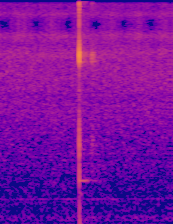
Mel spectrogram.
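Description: A short electronic click sounds as a menu selection moves.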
